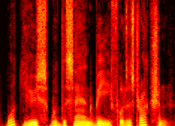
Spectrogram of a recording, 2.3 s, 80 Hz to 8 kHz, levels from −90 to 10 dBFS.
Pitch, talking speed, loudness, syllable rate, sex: 120 Hz, 205 wpm, -17 LUFS, 5.1 syllables/s, male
